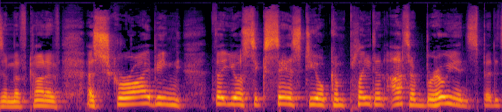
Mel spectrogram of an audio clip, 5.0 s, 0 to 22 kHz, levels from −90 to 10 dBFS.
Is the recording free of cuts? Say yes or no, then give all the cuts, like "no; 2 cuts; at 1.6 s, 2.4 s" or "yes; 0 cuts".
yes; 0 cuts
